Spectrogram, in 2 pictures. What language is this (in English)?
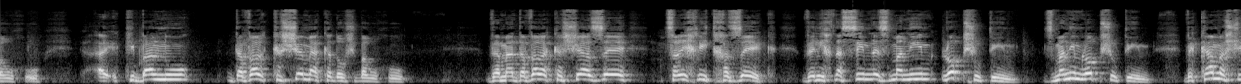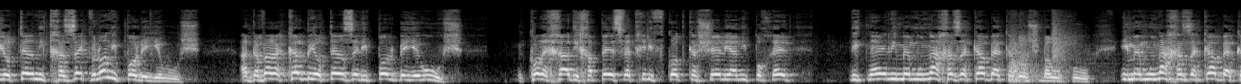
Hebrew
